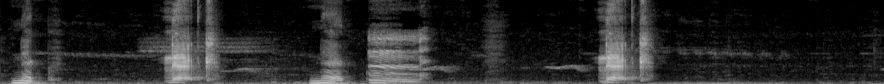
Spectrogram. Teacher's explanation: जो अगला दांत है ऊपर वाला इसके पीछे हमारी जीभ टच करती है और वहां दबाव बनाकर रखती है और यहां जो है गले में कंपन होता है।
